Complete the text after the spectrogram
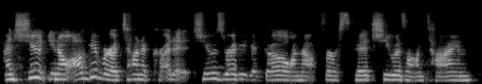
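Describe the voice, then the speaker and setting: Hoarse from screaming, a husky-voiced woman in her thirties answers postgame questions from the press as an American softball head coach. Her mid-range voice holds fairly even intonation and moves a little fast while she earnestly starts sentences over again and again. The recording quality is rough.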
